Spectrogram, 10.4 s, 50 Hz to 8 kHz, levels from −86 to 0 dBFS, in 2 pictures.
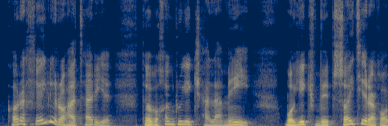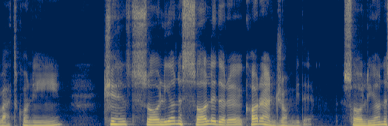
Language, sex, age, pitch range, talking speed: Persian, male, 30-49, 125-175 Hz, 120 wpm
